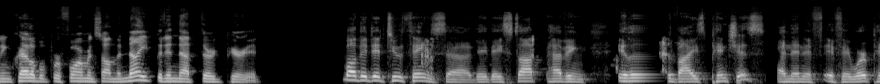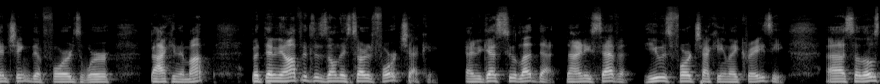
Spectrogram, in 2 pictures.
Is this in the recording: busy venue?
no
